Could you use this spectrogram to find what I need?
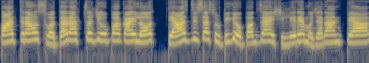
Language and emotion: Goan Konkani, angry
